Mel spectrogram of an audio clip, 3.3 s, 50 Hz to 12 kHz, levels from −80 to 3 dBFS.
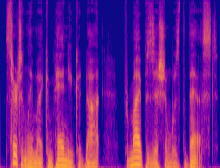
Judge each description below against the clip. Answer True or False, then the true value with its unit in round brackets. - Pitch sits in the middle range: False (95 Hz)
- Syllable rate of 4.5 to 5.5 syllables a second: False (6.1 syllables/s)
